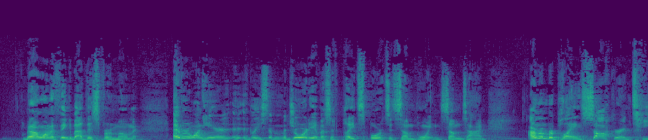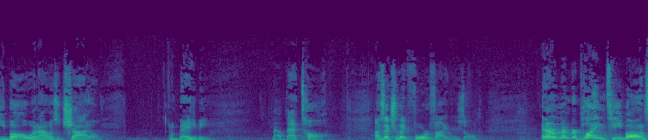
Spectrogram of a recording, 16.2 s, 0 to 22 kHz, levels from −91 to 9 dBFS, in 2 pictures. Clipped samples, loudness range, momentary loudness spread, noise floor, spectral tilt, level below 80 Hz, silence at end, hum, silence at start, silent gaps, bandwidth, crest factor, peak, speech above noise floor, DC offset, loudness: under 0.1%; 9 LU; 17 LU; -60 dBFS; -4 dB/octave; -72 dBFS; 0 s; none; 0.3 s; none; 15.5 kHz; 22 dB; -4 dBFS; 36 dB; under 0.1%; -24 LUFS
